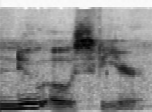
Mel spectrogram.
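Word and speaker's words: noosphere: idea that i have of the it's the new o sphere you have to try and spell it it's n-o-o sphere s-p-h-e-r-e new o-sphere um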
